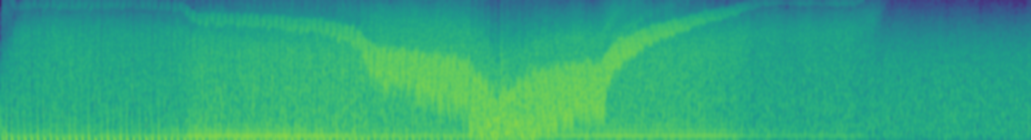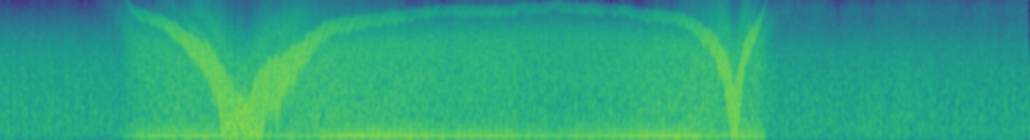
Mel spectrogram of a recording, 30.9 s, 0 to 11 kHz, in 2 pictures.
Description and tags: Radio Noise 6
Some various interference and things I received with a shortwave radio.
Radio, Radio-Static, Static, Interference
